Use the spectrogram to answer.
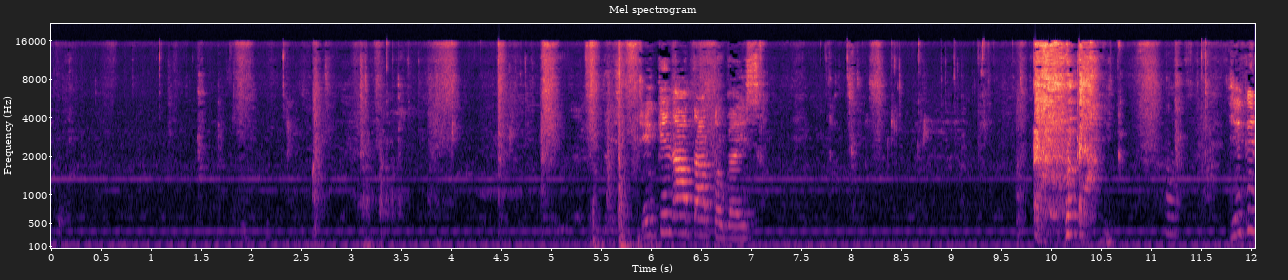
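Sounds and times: steady low hum: 0:00.0 - 0:12.0
loud cough: 0:09.8 - 0:10.7.

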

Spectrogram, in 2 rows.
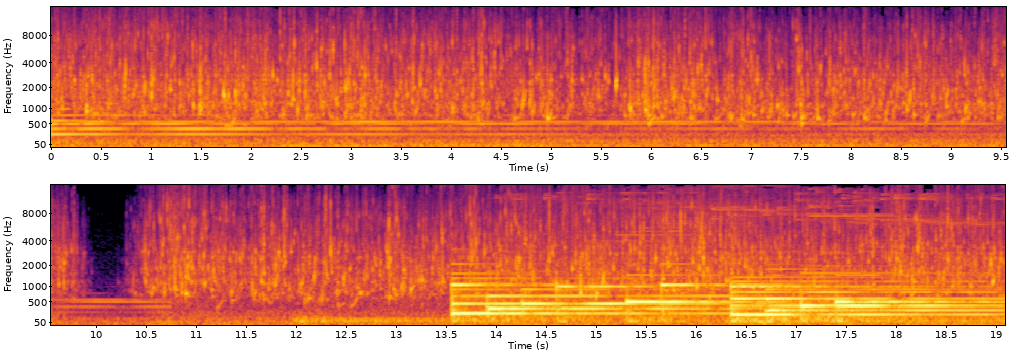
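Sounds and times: soft meditation music chord: 0:00.0 - 0:10.3, 0:13.6 - 0:19.0
water dripping and trickling: 0:00.0 - 0:19.0.

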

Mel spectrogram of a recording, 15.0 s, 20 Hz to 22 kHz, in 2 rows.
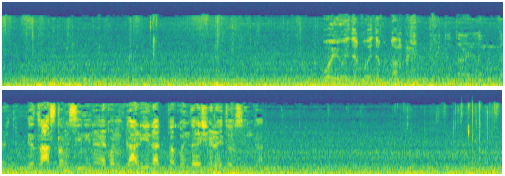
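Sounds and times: car driving rumble inside cabin: 0:00.0 - 0:15.0.

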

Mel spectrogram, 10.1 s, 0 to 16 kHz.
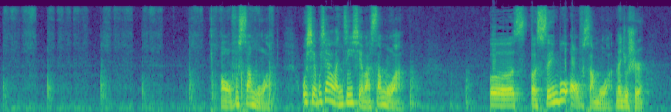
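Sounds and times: chalk scratching on blackboard: 0:00.0 - 0:04.2
chalk tapping on board: 0:00.0 - 0:04.2.

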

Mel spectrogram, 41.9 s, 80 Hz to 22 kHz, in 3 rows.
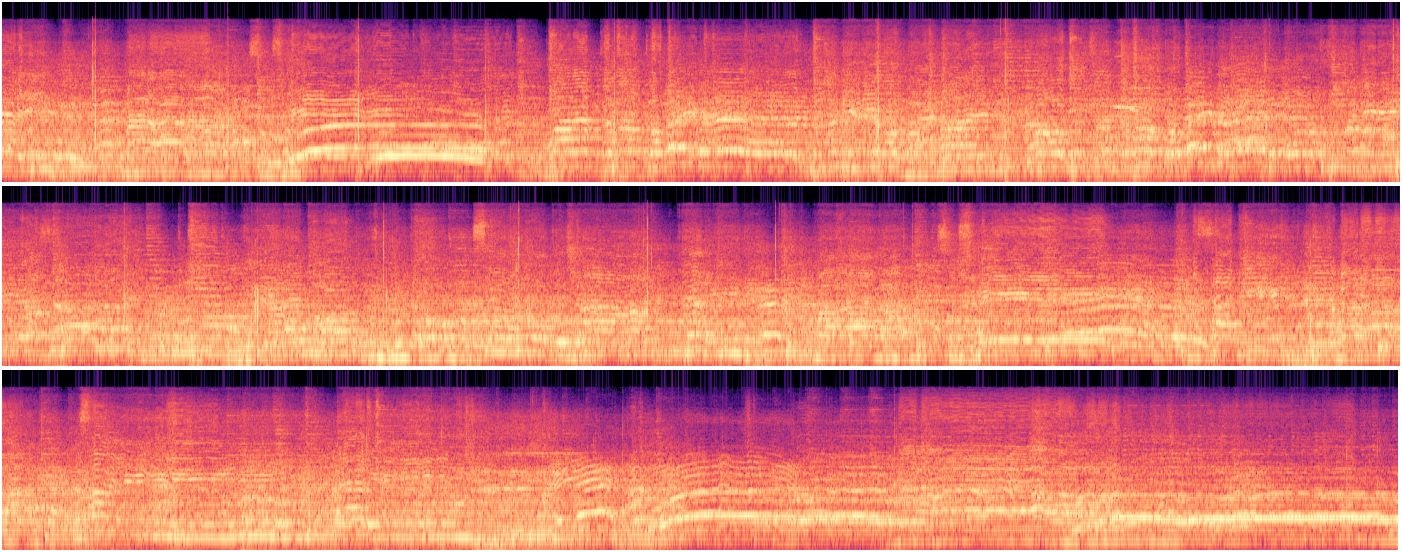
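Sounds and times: acoustic guitar: 0:00.0 - 0:34.7
man singing into microphone: 0:00.0 - 0:34.8, 0:36.0 - 0:41.9.

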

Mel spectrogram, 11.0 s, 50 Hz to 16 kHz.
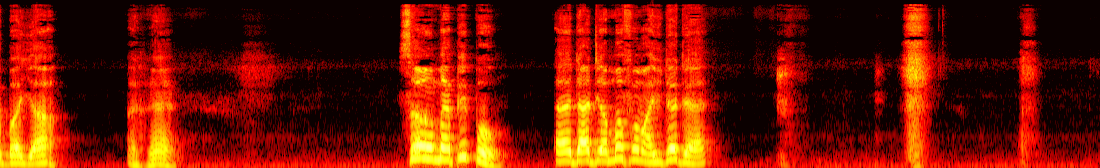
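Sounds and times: faint breaths: 0:01.8 - 0:03.4
man sneezing: 0:09.0 - 0:09.5.

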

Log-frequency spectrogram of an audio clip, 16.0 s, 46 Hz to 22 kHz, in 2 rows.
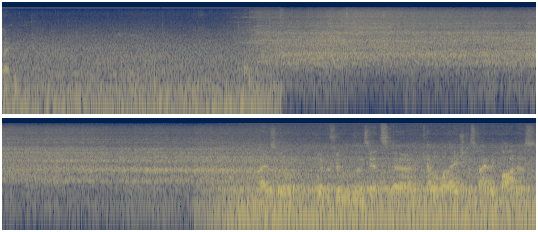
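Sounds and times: steady rushing noise: 0:03.4 - 0:14.4.

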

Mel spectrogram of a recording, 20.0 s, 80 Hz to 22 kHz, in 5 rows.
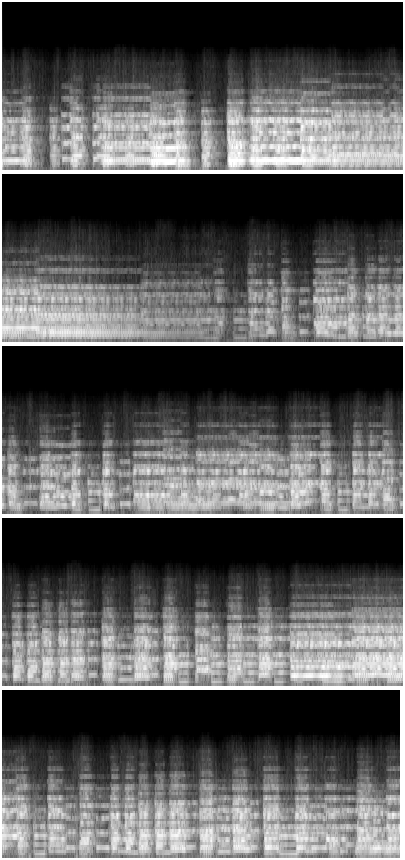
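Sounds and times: organ chord: 0:00.0 - 0:20.0
quick organ notes: 0:00.0 - 0:20.0.

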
